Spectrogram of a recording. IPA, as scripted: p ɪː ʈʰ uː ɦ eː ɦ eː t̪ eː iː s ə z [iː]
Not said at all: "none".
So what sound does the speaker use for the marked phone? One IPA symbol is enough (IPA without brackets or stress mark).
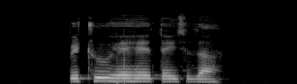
aː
